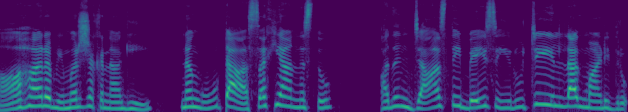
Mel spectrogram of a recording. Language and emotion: Kannada, disgusted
